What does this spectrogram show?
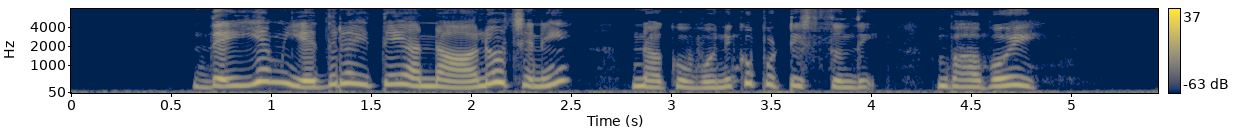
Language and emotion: Telugu, fearful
